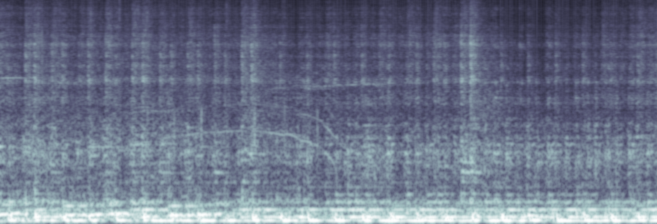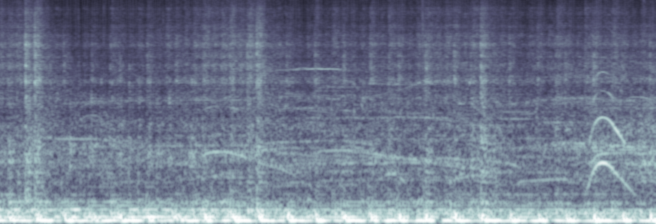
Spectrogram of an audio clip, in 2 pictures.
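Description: Live rockabilly trio of upright bass, drums and electric guitar playing, heard from far back in an arena audience, with the bass and drums carrying most of the sound.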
